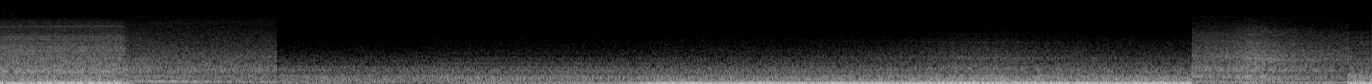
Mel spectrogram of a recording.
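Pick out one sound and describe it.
A truck engine rumbles steadily while driving on a highway.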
